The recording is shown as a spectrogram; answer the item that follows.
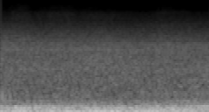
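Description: Steady low rumbling background noise with a faint hiss and no distinct events.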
